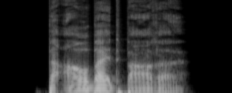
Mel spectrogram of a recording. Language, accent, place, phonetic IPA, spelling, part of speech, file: German, Germany, Berlin, [bəˈʔaʁbaɪ̯tbaːʁə], bearbeitbare, adjective, De-bearbeitbare.ogg
- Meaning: inflection of bearbeitbar: 1. strong/mixed nominative/accusative feminine singular 2. strong nominative/accusative plural 3. weak nominative all-gender singular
